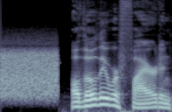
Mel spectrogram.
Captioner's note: static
